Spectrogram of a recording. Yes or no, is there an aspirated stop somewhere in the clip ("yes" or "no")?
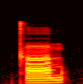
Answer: yes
